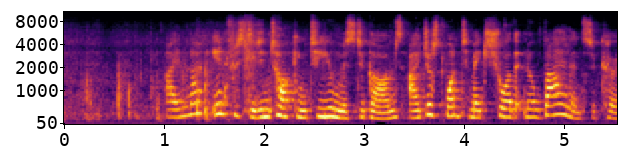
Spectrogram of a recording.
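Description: A woman speaks anxiously nearby.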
